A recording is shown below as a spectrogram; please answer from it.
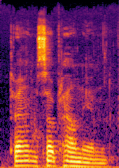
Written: Transapalnian

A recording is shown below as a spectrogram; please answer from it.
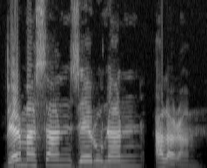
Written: Vermassan zeroonan alaram

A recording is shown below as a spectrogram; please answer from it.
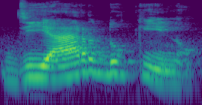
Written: Diardookino

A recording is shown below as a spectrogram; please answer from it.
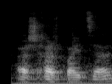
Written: Aksharpanziar

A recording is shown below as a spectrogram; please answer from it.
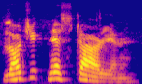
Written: Logicnestarian

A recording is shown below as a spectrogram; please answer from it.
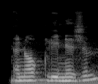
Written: Anoklinism

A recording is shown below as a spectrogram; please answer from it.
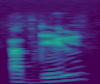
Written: Abdil

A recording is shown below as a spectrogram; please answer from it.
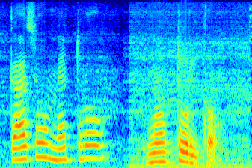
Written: Gasometronoltooriko

